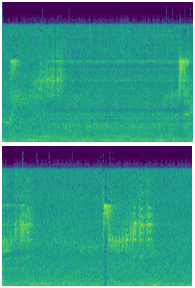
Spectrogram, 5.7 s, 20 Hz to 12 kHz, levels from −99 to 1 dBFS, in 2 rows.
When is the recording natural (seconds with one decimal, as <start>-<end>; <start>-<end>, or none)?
0.0-0.7; 3.2-5.7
